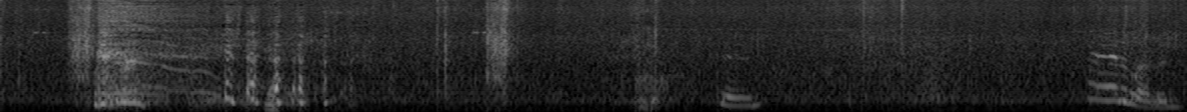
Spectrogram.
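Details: A baby diademed sifaka (Propithecus diadema) at Maromizaha gives thin, mewing calls that waver and slide downward, with a few words spoken nearby.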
